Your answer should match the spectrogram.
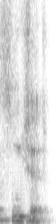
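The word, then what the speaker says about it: suture: देखो marginal placenta, इसमें क्या होता है, देखो placenta forms a ridge along the ventral सूचर, इसको प्रोनाउंस करते हैं सूचर, ठीक है, यहाँ लिखा भी है सूचर, ठीक है, सूचर ऑफ द ओवरी।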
